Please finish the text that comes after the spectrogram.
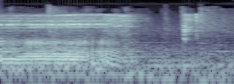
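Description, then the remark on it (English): A man roars into the mic, imitating a creature's tremendous bellowing roar, a loud, gravelly, sustained growl with a rasping low rumble that fades out into a breathy tail. “So, now that his health has dropped low enough, you see his eyes go glowing red, and he just bellows out this tremendous roar.”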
